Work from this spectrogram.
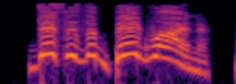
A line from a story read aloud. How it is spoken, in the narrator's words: my mother screamed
